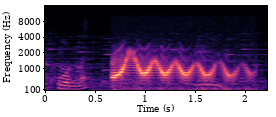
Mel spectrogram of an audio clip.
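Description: A cartoon-style "boing" sound effect: a wobbling tone that bounces up and down about four times a second. It starts suddenly a little over half a second in and stops at the end.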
